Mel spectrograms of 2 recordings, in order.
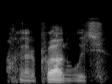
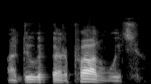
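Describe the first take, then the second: First: Said in the usual way. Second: Louder, leaning hard on problem; emphatic. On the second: Real, not acted. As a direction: say "problem" firm and loud, confronting. Calls out someone he has issues with.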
